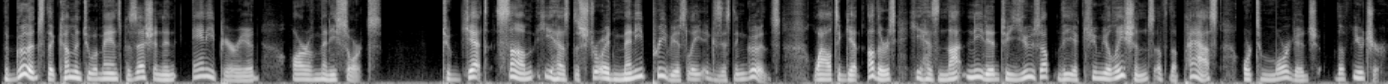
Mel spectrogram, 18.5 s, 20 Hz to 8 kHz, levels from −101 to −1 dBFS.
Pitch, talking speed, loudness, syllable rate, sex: 150 Hz, 150 wpm, -22 LUFS, 4.5 syllables/s, male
